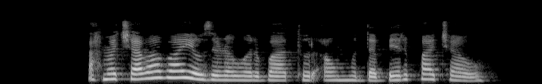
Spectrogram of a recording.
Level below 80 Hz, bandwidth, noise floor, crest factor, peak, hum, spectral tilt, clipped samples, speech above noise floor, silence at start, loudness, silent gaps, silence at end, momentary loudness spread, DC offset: -72 dBFS; 8.2 kHz; under -90 dBFS; 18 dB; -2 dBFS; none; -6 dB/octave; under 0.1%; over 71 dB; 0.9 s; -19 LUFS; none; 0.6 s; 10 LU; under 0.1%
